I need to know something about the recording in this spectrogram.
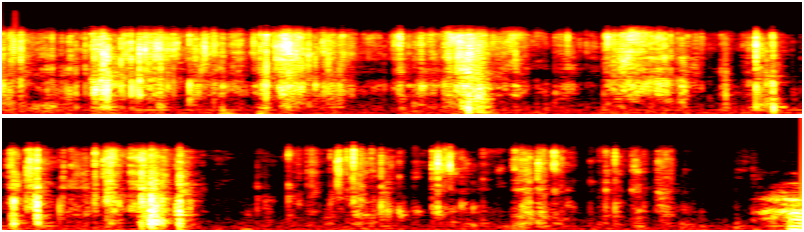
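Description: A Panini football card pack's wrapper being torn open and crinkled by hand: dense, irregular crackling for about five seconds, then sparser crackles and ticks.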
